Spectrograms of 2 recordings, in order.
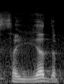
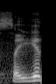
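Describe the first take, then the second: First: The last syllable has an 'a' vowel. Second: The last syllable has an 'i' vowel. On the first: The speaker calls it wrong. "ज़बर पढ़ी है जबकि ज़ेर होती है" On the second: The speaker calls it right. "लफ़्ज़ सय्यद होता है"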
